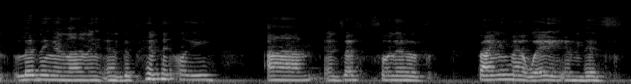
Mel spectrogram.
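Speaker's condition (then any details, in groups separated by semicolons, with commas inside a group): Cerebral palsy; since birth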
